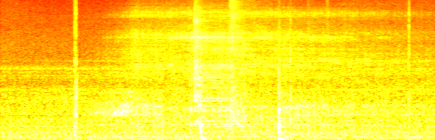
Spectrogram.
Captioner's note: machine whirs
